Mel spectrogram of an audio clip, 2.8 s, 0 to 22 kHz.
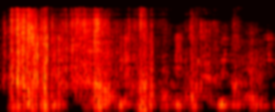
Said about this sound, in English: All right, are we crunching off? Yep. Yeah. Here, are you ready? Yeah. All right, 3, 2, 1.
